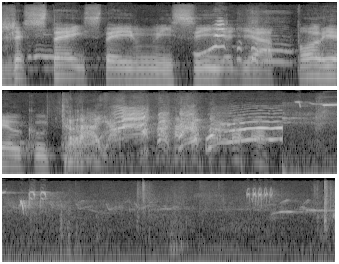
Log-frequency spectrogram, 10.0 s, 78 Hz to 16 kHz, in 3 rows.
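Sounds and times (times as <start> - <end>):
birds chirping: 5.8 - 10.0.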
